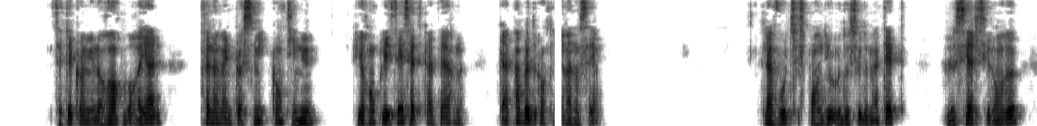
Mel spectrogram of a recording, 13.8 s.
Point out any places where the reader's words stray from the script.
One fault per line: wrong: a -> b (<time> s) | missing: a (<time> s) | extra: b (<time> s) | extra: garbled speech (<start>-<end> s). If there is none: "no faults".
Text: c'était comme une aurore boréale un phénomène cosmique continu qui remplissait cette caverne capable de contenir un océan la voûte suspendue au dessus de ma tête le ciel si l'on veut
missing: un (2.2 s)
